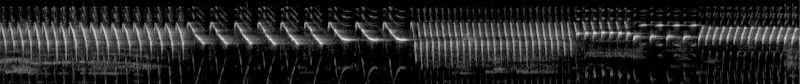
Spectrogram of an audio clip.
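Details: Kenari 86 canary singing at length as a tutor for beginner songbirds: dense rapid trills alternate with runs of downslurred whistles and sustained buzzy rolls, shifting pattern every couple of seconds.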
